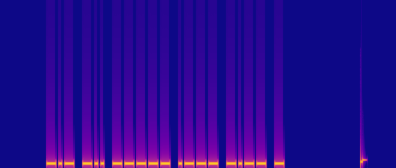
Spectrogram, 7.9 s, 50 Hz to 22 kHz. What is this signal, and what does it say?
Morse code, heard as a keyed tone, about 20 wpm, 700 Hz. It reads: KD0JYT
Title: USA Call Signs - 6 Characters - 2x Character Spacing - 20wpm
